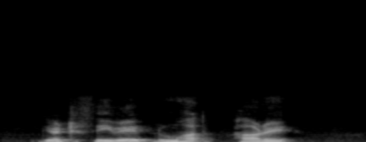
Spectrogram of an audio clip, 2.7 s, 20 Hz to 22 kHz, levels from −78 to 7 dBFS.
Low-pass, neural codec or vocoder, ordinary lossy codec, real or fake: 7.2 kHz; codec, 16 kHz, 1 kbps, X-Codec, WavLM features, trained on Multilingual LibriSpeech; MP3, 96 kbps; fake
